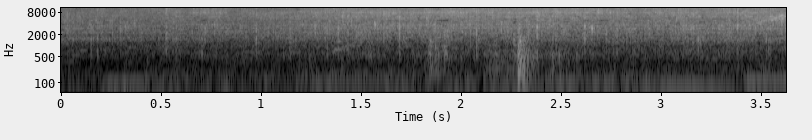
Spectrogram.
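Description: Onions frying in hot cooking oil at a rural farm home, a steady close sizzle with soft stirring scrapes and no talking.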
